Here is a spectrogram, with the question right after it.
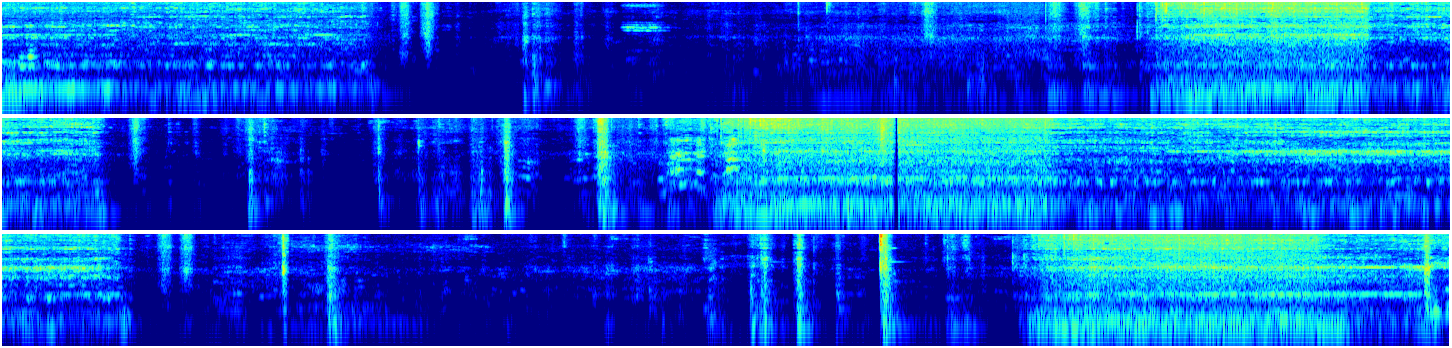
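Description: Ceiling fan coil being rewound on a winding machine, a steady mechanical whir running in bursts with short pauses between winding passes, moderately loud and close.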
